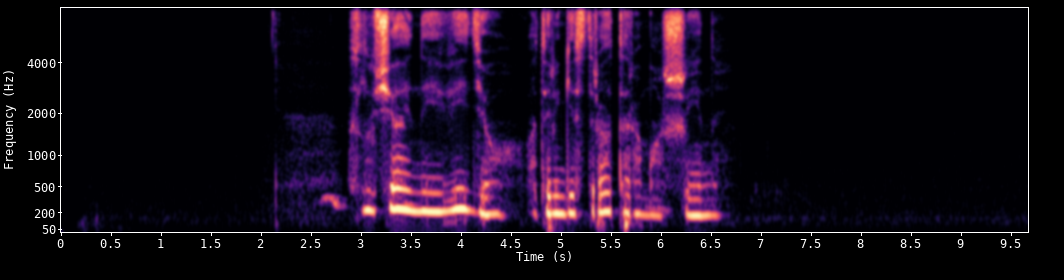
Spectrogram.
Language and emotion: Russian, sad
